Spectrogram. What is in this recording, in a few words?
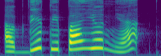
goodbye, sundanese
